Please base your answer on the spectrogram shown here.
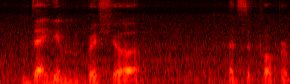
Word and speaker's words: Degenbrecher: Dejun breaker. No, I will go with the proper pronunciation. I will not be indoctrinated. It's Deim Brashau.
